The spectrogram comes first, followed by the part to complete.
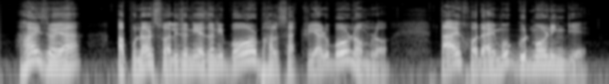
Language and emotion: Assamese, happy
